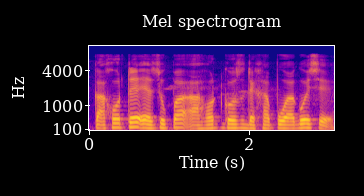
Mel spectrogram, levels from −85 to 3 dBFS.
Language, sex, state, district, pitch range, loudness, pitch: Assamese, male, Assam, Sonitpur, 135-155 Hz, -13 LUFS, 145 Hz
